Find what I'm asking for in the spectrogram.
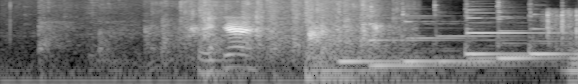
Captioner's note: applause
